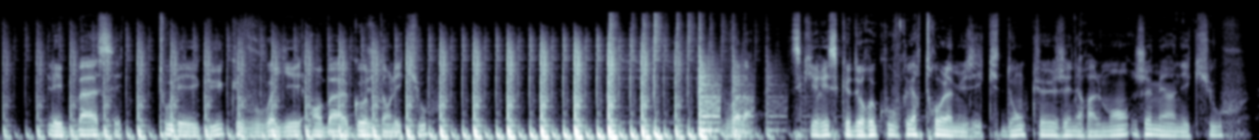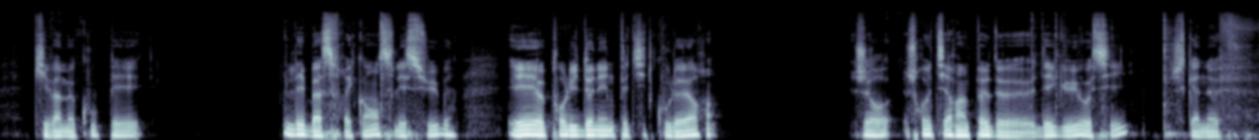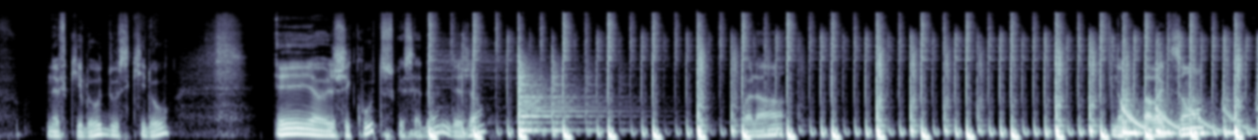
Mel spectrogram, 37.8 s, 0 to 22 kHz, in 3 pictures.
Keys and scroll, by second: 6.0 space, 15.2-16.1 typing, 16.4 Return, 22.3 9, 22.9 0, 24.2 Return, 29.4 space, 37.6 space.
